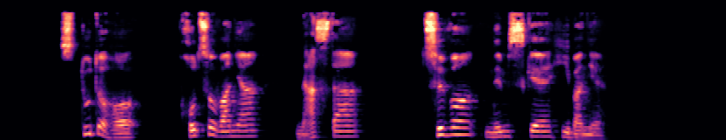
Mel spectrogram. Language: Upper Sorbian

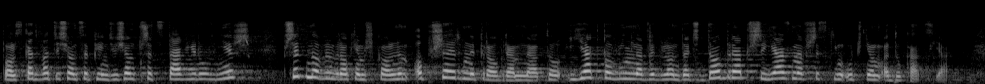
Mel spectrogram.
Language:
Polish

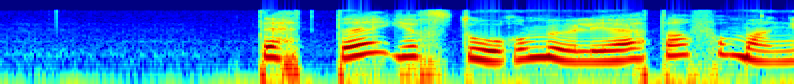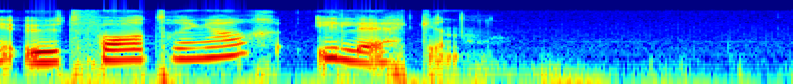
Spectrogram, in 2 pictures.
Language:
Norwegian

